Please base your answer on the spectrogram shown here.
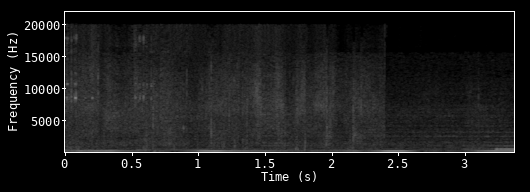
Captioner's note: items shuffling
